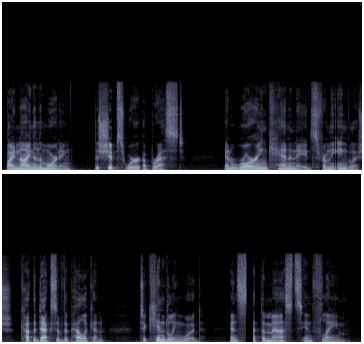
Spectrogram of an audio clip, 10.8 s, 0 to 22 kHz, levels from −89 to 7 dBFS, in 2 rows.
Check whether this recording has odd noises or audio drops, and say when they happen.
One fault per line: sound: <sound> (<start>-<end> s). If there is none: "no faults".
sound: dropout (9.1-9.2 s)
